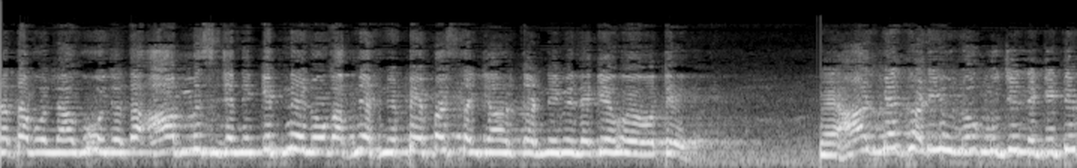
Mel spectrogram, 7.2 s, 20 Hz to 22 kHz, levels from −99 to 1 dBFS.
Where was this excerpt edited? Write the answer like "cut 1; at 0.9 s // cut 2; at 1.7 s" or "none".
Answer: cut 1; at 5.5 s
